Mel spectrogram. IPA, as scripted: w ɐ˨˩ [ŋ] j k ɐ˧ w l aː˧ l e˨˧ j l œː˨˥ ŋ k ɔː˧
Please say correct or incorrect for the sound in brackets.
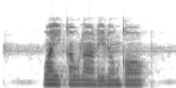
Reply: incorrect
